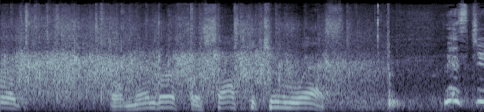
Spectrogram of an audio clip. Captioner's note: applause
